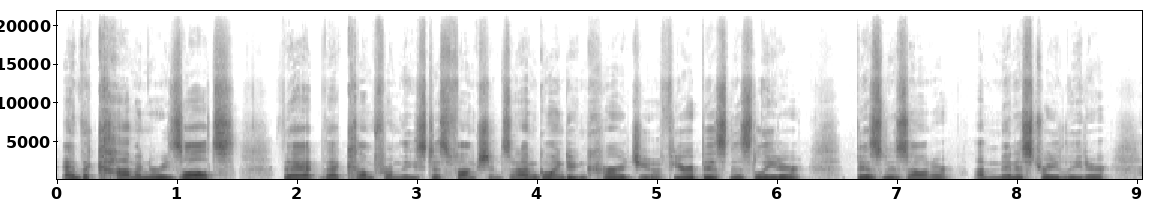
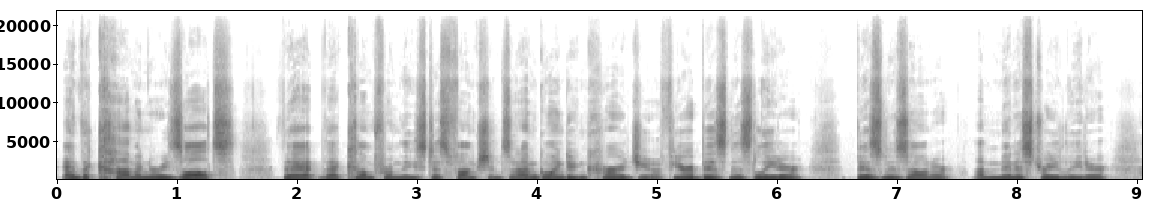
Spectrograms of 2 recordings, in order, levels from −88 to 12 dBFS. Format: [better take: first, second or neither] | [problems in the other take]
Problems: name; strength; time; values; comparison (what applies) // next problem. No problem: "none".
second | thin; very slightly; fading below 300 Hz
